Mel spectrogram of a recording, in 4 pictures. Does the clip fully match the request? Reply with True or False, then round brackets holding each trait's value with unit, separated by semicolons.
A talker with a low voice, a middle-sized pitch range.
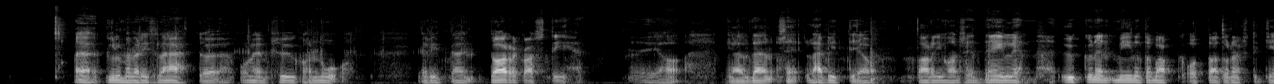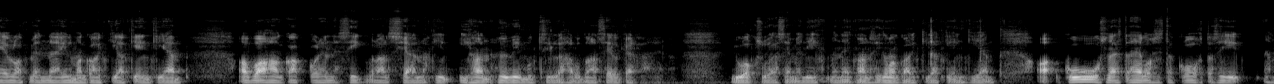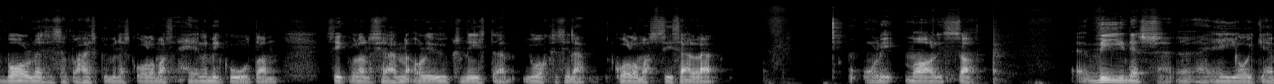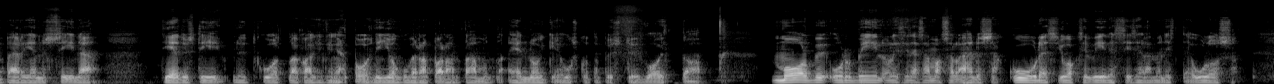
False (85 Hz; 2.3 semitones)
